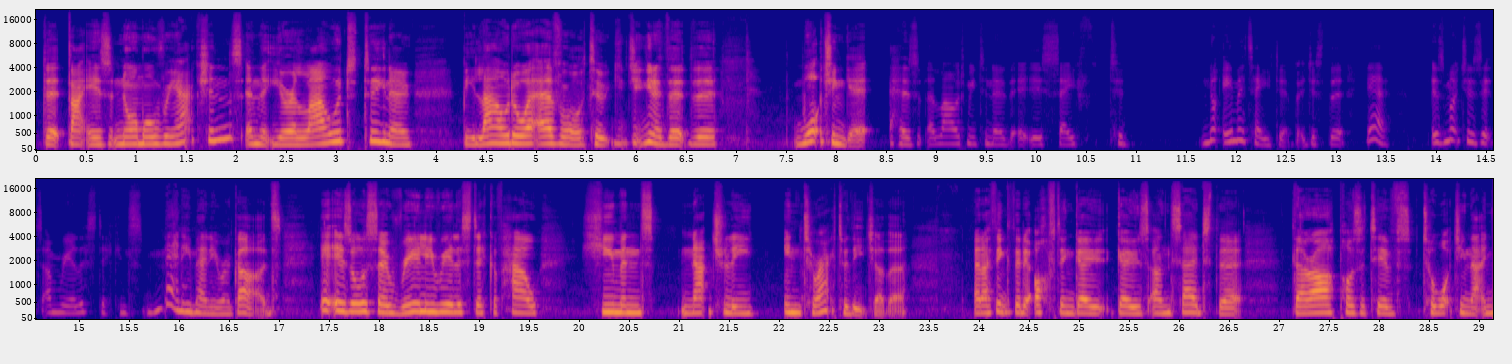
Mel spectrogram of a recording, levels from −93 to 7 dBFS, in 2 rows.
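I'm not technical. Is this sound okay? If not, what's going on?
Yes, nothing stood out as a problem when I listened to this speech recording.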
